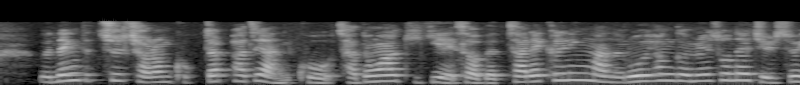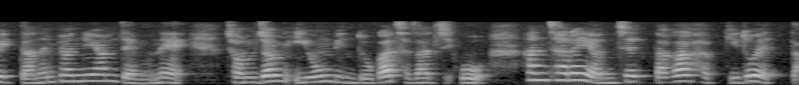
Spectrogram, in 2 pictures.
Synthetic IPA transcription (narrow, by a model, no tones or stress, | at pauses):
ɯnɦe̞ŋtɯt͡ɕʰut͡ɕʰʌɾʌmkok̚t͡ɕ͈apʰad͡ʑiankʰot͡ɕadoŋɦwakiɡie̞sʰʌmep̚t͡ɕʰaɾe̞kʰɯʎːiŋmanɯɾoçjʌŋɡɯmɯɭsʰonɦe̞d͡ʑiɭs͈uit̚t͈anɯnpʰjʌɲːiɦamt͈e̞mune̞t͡ɕʌmd͡ʑʌmioŋpindoɡat͡ɕad͡ʑad͡ʑiɡ̥ohant͡ɕʰaɾe̞jʌnt͡ɕʰet̚t͈aɡakap̚k͈idoɦe̞t̚t͈a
